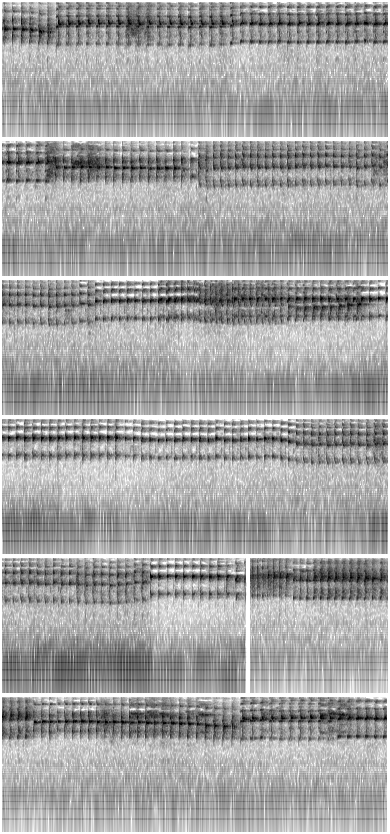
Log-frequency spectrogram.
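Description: Lovebird singing its ngekek: a long, high-pitched chattering trill of rapid repeated notes that runs on almost without a break, changing pitch or pausing only briefly a few times.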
